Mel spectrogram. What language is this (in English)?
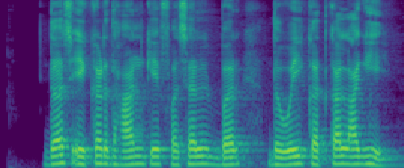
Chhattisgarhi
